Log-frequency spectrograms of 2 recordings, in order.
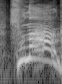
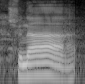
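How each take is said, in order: First: Much higher, louder cry of the name; angry yell. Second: Loving call. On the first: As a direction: yell the name like someone in trouble. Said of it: "a different tone in how the name is said". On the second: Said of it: "is already welcoming and loving". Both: Shown as a demonstration.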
